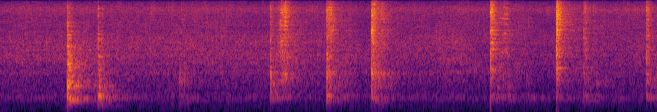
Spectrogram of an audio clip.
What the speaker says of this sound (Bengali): এটা দিয়েও ভালো করে নাড়াচাড়া করে নেব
